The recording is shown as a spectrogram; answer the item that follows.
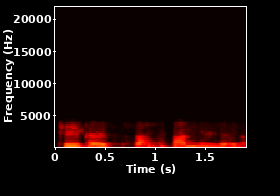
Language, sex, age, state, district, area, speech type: Hindi, female, 45-60, Uttar Pradesh, Mau, rural, conversation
